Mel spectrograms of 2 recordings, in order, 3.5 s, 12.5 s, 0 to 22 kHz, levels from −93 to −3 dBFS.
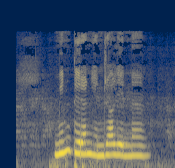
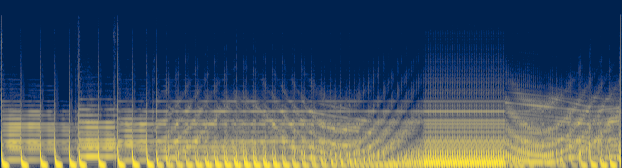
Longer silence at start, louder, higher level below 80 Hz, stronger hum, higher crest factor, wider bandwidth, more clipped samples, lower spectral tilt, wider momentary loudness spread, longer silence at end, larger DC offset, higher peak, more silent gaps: first, 1 s vs 0 s; second, -15 LUFS vs -12 LUFS; second, -40 dBFS vs -14 dBFS; neither; first, 16 dB vs 10 dB; first, 11.5 kHz vs 2.6 kHz; neither; second, -6 dB/octave vs -12.5 dB/octave; about the same, 10 LU vs 10 LU; first, 0.5 s vs 0.05 s; neither; about the same, -2 dBFS vs 0 dBFS; neither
